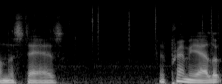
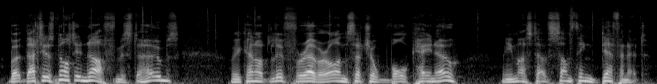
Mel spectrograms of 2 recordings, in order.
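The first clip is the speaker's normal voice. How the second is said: a lightly raised, pressing statesman; a hint of the Premier's impatience; impatient Premier; 6 semitones higher, 4 dB louder than usual. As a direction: demand results from Holmes.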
